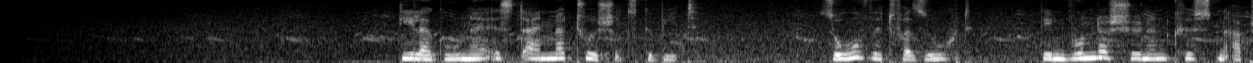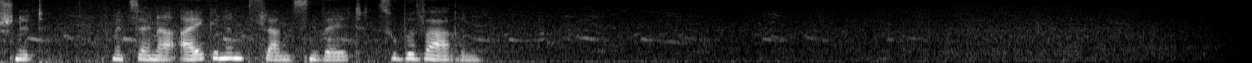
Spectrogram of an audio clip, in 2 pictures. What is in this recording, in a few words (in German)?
doku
